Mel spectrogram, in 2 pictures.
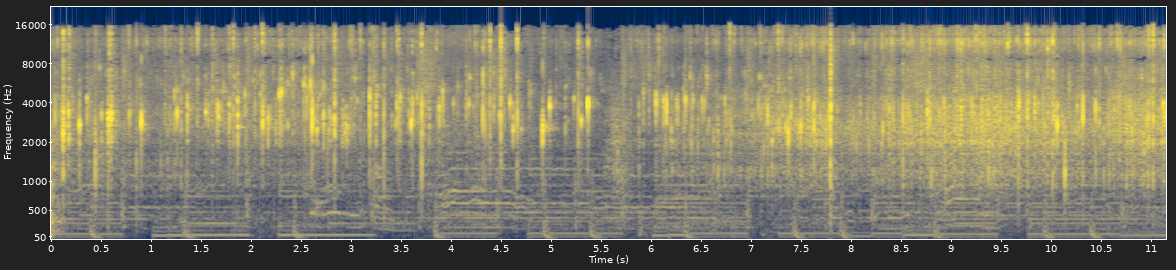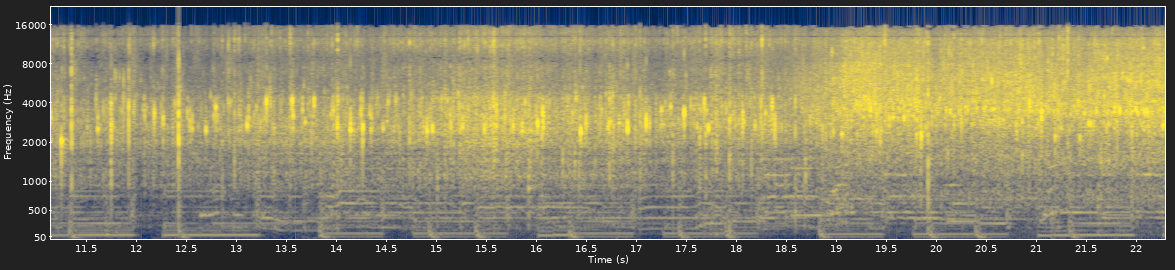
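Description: Egg and then sliced hotdogs frying in hot oil in a nonstick pan: a steady sizzle full of fine crackling spatters, growing louder in the second half, with background music underneath.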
